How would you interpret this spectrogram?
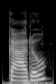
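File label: "caro", Spanish, female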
